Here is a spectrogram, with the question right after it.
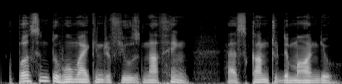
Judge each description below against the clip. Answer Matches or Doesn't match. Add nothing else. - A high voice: Doesn't match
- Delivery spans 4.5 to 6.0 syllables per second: Doesn't match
